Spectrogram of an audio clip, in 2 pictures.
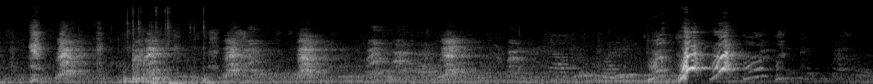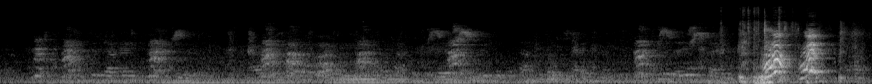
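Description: A dog barks in quick, irregular bursts, with people talking nearby.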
